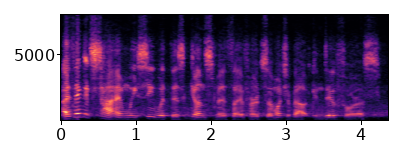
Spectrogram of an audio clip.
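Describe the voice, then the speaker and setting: A man's voice: mid-range voice, very animated, moderate pace, pushed and bright, a little hiss or hum, poor audio. A man playing a weary, sarcastic survivor of a zombie outbreak, narrating first-person audio logs in a scripted game-story style. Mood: wry. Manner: sardonic, exasperated, swearing.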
